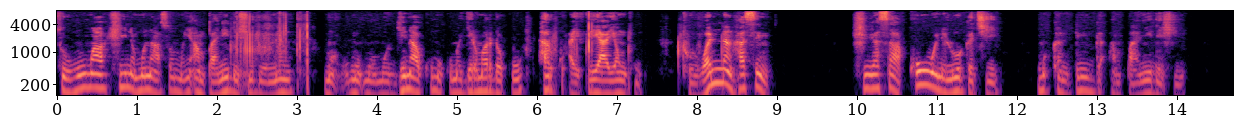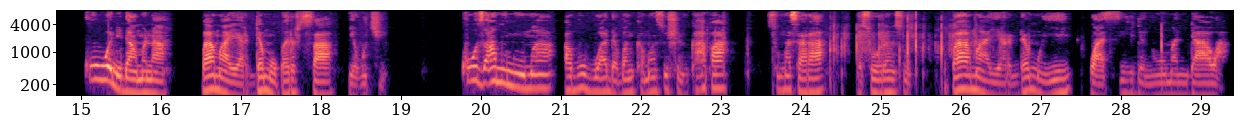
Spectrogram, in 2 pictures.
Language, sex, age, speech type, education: Hausa, male, 30-45, spontaneous, tertiary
